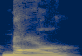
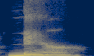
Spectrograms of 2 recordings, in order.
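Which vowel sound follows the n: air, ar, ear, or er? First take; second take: ar; air. First: The vowel sounds like ar in car. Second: The vowel sounds like air in hair. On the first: "let's try it with R" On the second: "let's try it with air"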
